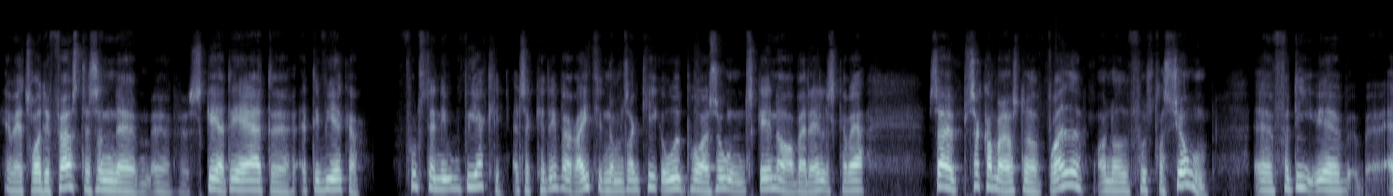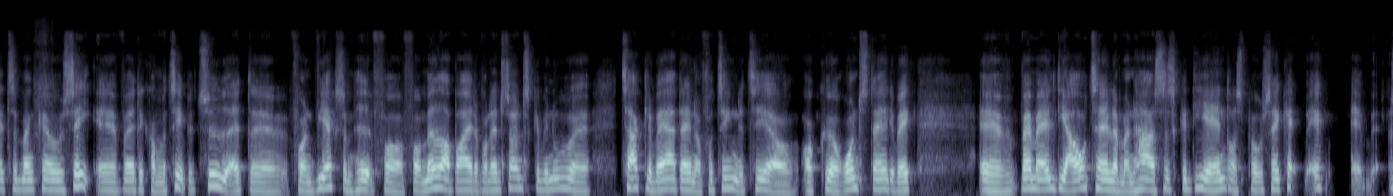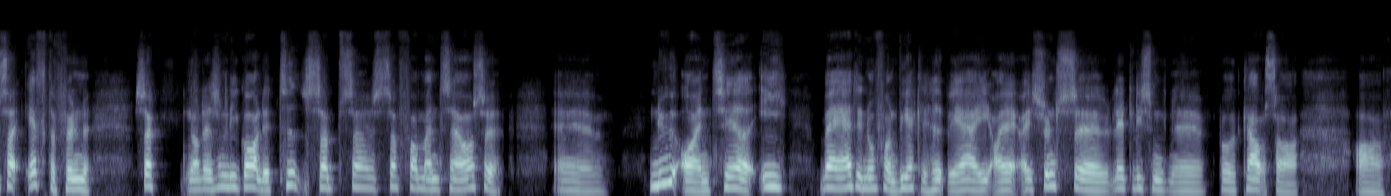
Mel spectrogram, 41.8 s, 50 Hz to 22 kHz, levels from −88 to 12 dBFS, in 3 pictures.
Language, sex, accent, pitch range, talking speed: Danish, male, native, 145-180 Hz, 215 wpm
